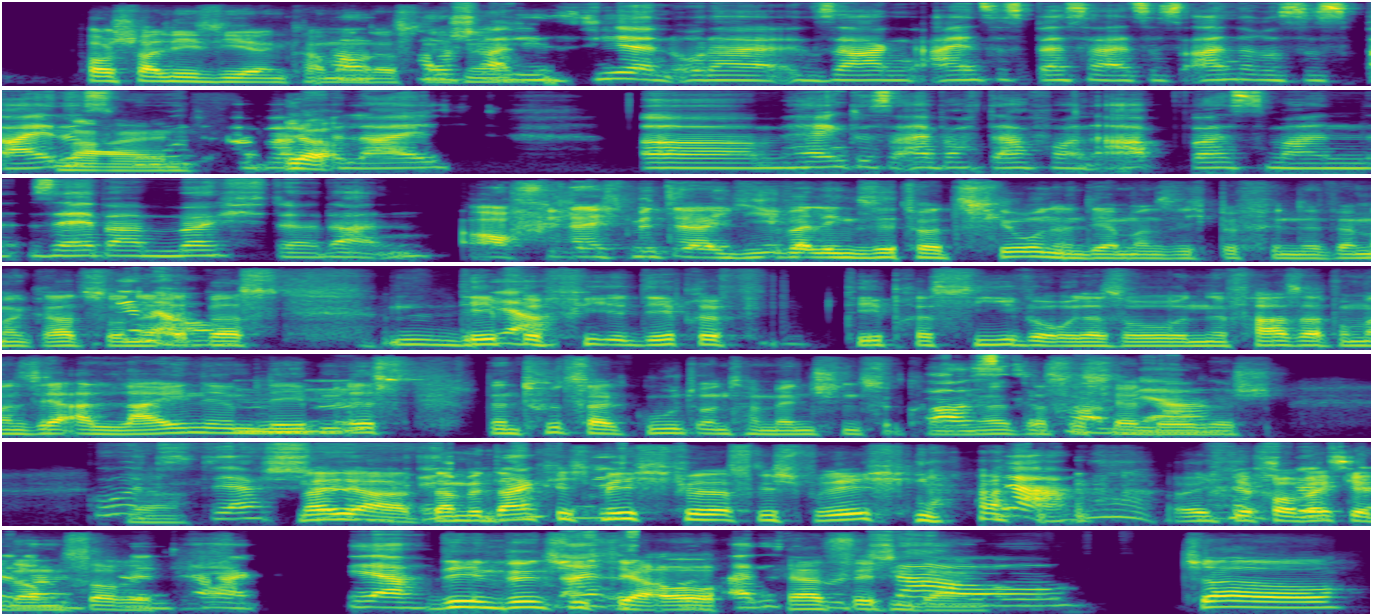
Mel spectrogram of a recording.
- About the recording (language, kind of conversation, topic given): German, unstructured, Wie motivierst du dich, regelmäßig Sport zu treiben?
- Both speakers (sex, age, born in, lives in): female, 45-49, Germany, United States; male, 20-24, Germany, Germany
- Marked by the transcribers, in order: other background noise; snort; chuckle; joyful: "Ciao"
